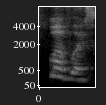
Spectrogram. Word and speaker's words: Lovelace: this one by a mandala Lovelace Lovelace I pronounce her name Lovelace is right Lovelace okay the idea of her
